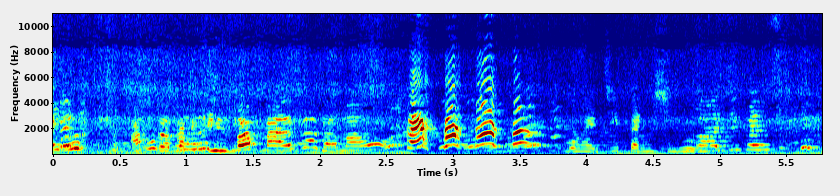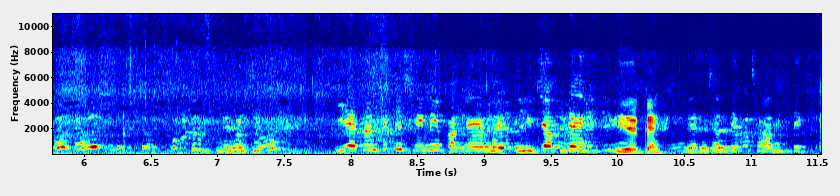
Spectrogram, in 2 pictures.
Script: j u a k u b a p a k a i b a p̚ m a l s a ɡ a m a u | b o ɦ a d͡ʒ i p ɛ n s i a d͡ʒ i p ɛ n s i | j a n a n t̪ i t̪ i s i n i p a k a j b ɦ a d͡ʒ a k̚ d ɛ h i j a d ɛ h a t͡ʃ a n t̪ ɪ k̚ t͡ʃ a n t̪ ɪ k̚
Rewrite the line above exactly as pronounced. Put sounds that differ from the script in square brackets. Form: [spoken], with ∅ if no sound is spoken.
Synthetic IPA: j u a k u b a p a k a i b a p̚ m a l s a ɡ a m a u | b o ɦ a d͡ʒ i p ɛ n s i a d͡ʒ i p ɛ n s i | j a n a n t̪ i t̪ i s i n i p a k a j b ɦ [i] d͡ʒ a [p̚] d ɛ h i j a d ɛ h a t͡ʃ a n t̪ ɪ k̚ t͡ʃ a n t̪ ɪ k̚

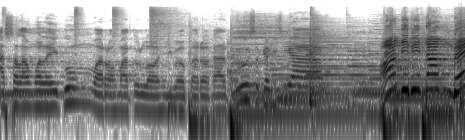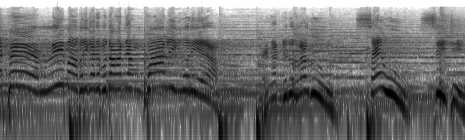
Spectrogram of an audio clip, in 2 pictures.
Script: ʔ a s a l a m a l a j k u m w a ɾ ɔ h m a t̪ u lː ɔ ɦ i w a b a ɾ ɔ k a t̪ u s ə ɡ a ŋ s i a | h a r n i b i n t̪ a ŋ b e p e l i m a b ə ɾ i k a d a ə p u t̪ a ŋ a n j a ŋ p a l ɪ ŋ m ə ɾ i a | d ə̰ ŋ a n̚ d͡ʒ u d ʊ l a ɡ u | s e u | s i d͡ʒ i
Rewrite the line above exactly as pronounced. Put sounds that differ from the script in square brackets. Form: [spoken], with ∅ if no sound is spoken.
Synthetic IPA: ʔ a s a l a m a l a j k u m w a ɾ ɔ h m a t̪ u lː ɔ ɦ i w a b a ɾ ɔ k a t̪ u s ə ɡ a ŋ s i a | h a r [d] i b i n t̪ a ŋ b e p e l i m a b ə ɾ i k a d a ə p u t̪ a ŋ a n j a ŋ p a l ɪ ŋ m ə ɾ i a | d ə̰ ŋ a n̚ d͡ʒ u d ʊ l a ɡ u | s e u | s i d͡ʒ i

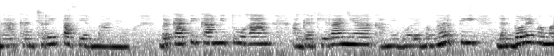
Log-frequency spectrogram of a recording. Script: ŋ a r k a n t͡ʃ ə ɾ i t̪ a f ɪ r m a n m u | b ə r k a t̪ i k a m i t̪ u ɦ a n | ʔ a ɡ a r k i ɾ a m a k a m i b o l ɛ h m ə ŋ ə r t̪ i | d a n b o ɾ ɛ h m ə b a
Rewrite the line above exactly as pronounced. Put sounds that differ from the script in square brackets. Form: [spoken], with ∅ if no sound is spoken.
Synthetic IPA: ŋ a r k a n t͡ʃ ə ɾ i t̪ a f [i] r m a n m u | b ə r k a t̪ i k a m i t̪ u ɦ a n | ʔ a ɡ a r k i ɾ a [ɲ] a k a m i b o l ɛ h m ə ŋ ə r t̪ i | d a n b o [l] ɛ h m ə [m] a

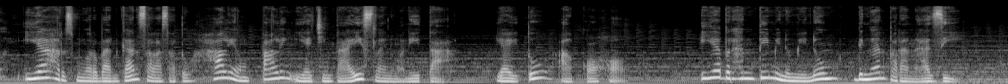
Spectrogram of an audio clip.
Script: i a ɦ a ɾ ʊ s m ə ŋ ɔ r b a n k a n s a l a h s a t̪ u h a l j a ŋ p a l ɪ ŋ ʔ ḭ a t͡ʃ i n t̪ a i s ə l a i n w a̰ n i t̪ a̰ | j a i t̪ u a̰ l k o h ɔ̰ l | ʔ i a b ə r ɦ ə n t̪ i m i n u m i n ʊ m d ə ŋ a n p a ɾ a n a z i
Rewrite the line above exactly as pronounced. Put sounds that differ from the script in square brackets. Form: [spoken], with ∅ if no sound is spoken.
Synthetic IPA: i a ɦ a ɾ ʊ s m ə ŋ ɔ r b a n k a n s a l a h s a t̪ u h a l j a ŋ p a l ɪ ŋ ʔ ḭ a t͡ʃ i n t̪ a i s ə l a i n w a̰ n i t̪ a̰ | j a i t̪ u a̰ l k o h ɔ̰ l | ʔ i a b ə r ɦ ə n t̪ i m i n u m i n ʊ m d ə ŋ a n p a ɾ a n a z i

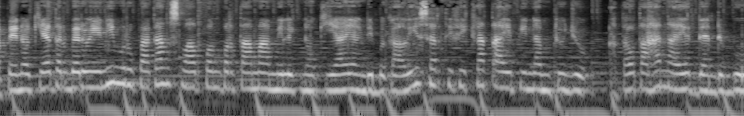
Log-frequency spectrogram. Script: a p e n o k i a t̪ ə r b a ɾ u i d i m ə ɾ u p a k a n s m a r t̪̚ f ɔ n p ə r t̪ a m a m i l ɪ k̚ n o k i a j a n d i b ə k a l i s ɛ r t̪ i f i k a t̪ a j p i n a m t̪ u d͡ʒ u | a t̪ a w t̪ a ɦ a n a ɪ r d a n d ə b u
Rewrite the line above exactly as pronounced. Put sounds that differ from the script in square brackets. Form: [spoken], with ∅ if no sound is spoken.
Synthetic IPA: a p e n o k i a t̪ ə r b a ɾ u i [n] i m ə ɾ u p a k a n s m a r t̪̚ f ɔ n p ə r t̪ a m a m i l ɪ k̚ n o k i a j a [ŋ] d i b ə k a l i s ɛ r t̪ i f i k a t̪ a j p i n a m t̪ u d͡ʒ u | a t̪ a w t̪ a ɦ a n a ɪ r d a n d ə b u

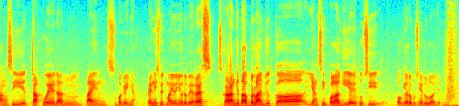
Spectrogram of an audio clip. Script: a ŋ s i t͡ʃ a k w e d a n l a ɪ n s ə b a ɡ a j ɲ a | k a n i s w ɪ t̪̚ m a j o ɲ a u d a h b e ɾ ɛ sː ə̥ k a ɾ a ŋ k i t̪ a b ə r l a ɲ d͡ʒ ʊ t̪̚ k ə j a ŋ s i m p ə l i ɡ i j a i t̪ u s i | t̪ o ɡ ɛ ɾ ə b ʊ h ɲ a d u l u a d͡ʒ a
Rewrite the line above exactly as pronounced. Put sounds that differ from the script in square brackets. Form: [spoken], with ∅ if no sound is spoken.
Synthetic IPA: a ŋ s i t͡ʃ a k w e d a n l a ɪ n s ə b a ɡ a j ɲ a | k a n i s w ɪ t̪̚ m a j o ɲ a u d a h b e ɾ ɛ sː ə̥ k a ɾ a ŋ k i t̪ a b ə r l a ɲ d͡ʒ ʊ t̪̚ k ə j a ŋ s i m p ə l [a] ɡ i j a i t̪ u s i | t̪ o ɡ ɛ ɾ ə b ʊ [s] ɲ a d u l u a d͡ʒ a

